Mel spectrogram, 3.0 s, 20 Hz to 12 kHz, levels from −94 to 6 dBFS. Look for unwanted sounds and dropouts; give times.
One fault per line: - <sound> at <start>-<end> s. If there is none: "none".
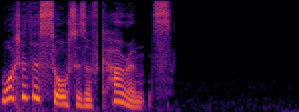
none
